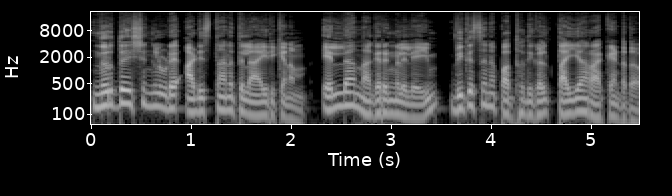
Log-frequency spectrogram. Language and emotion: Malayalam, neutral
